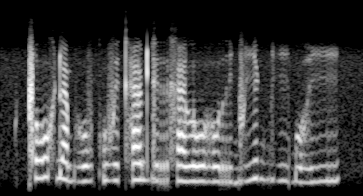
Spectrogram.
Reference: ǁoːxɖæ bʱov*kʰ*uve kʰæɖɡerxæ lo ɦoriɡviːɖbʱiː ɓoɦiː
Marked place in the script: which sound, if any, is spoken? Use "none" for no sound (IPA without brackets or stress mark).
kʼ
